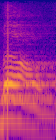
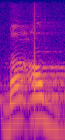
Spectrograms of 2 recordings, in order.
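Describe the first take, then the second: First: The ain is followed directly by the final consonant. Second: An extra vowel is inserted after the ain. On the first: The speaker calls it right. "Cuman ainnya sukun" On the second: The speaker calls it wrong. "itu mah berlebihan, menyengajakan ngasih syakal ad"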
